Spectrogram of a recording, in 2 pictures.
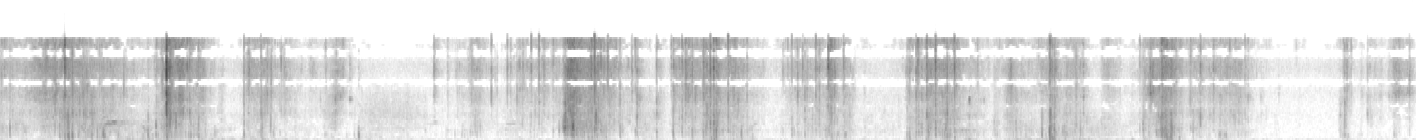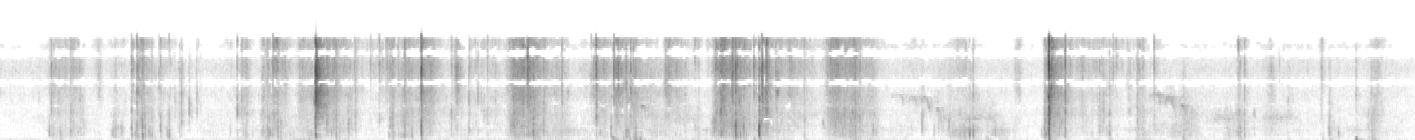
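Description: Footsteps walking over a dry forest floor: faint, irregular crunches and twig snaps, roughly one a second.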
